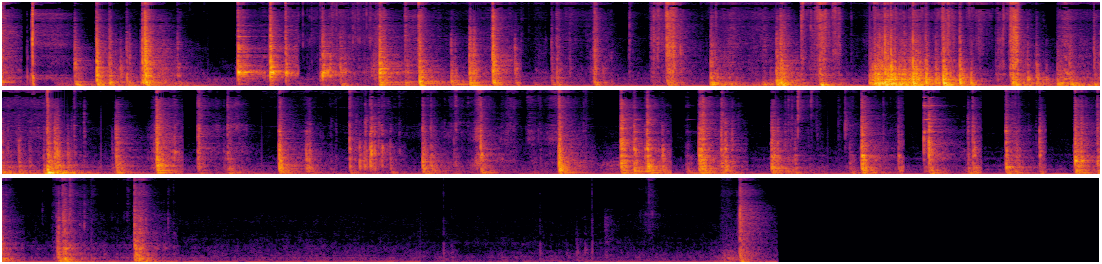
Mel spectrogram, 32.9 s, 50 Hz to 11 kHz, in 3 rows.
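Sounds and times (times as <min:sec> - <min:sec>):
containers knocking on shelves: 0:00.7 - 0:06.2, 0:07.1 - 0:23.6.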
